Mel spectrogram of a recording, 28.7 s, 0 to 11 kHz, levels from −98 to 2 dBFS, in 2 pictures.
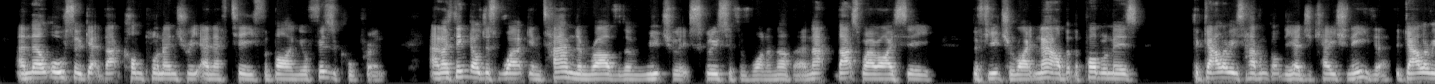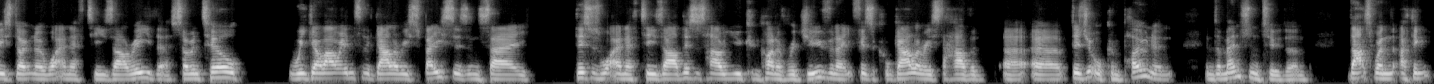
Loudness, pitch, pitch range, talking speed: -22 LUFS, 150 Hz, 140-160 Hz, 205 wpm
